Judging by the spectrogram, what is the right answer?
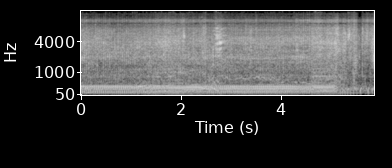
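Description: Coolster GK-6125A mini jeep's small single-cylinder engine running on steady throttle, labouring up a snowy slope while being pushed. Its pitch wavers slightly, and it dips and fades near the end before picking up again.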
